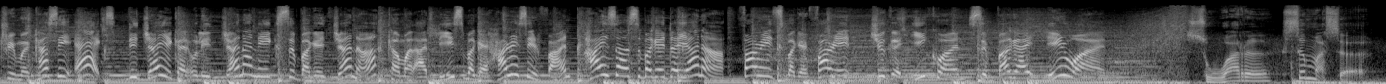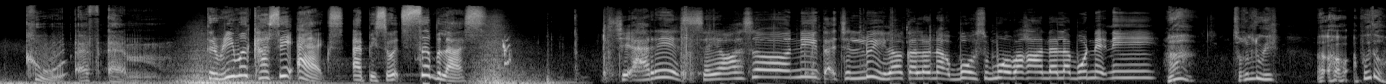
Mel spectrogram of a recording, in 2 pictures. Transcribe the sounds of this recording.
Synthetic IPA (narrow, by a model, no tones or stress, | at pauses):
t̪ɾimə̃kasiʔɛk̚sdid͡ʒajəkanolɛhd͡ʒanãnik̚səbaɡajd͡ʒanakamaladlisəbaɡajhaɹisirfanhajzasəbaɡajdajanafaɹit̪̚səbaɡajfaɹit̪̚d͡ʒuɡaʔikwansəbaɡajɛɹwan | suaɾa | səma̰sa̰kʰuɛfɛ̰mt̪əɹimə̃kʰasiʔɛk̚sɛpisod̚səblas | t͡ʃɛʔaɾɪsːajaɣasənĩt̪aʔt͡ʃəluɪhlahkalawnaʔbʊhsəmuabaɾaŋdalambunɛʔ̪̚nia | t͡ʃəluɪh | apət̪ʊ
